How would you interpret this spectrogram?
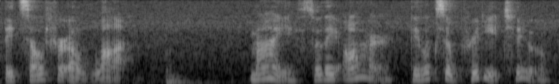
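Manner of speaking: slow, lilting, admiring character voice; wide swoops of pitch, marvelling at the find; eager game character. Acted. Character admiring the mirror rocks to a companion, eager and lilting.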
